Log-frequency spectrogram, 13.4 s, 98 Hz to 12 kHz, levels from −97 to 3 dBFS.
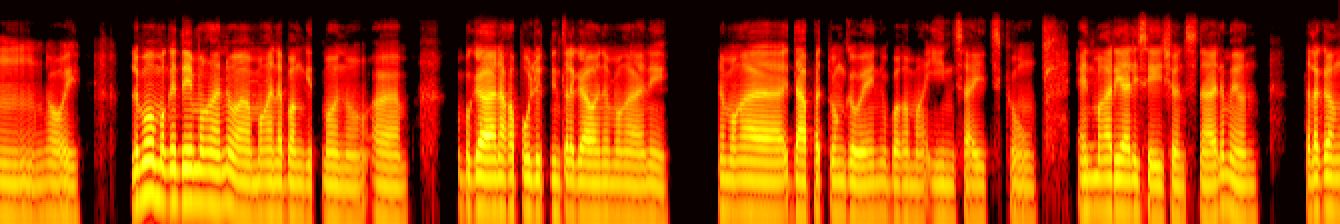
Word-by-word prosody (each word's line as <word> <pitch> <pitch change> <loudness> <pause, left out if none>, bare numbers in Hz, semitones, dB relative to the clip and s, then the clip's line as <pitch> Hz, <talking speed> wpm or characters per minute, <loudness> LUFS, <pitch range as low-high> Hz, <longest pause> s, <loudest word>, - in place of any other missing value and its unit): Mm, 120 -1 -5
okey. 115 -1 -3 0.5
Alam 155 - +3
mo 195 - +9 0.2
maganda 160 0 +2
'yong 160 0 +5
mga 155 -1 +3
ano, 155 - +1
ah, 120 - +3
mga 120 +1 0
nabanggit 120 -1 -2
mo 115 -1 -1
'no, 110 -1 -5
um, 110 -2 -2 0.5
kumbaga 135 0 +6
nakapulot 135 0 +1
din 125 - -3
talaga 125 -1 +2
ako 120 - +3
ng 120 0 -4
mga 115 0 -2 0.2
ano - - -4
eh, 105 - -16 0.5
ng 130 - -3
mga 130 0 0 0.4
dapat 125 +1 +2
kong 125 -1 -4
gawin 120 0 0
kumbaga 115 0 -4
mga 115 0 -6
insights 115 -1 -6
kung 110 -1 -8 0.4
and 130 0 -1
mga 130 0 +2
realizations 120 -4 -1
na 115 0 +2
alam 140 - -3
mo 135 - -2
'yon, 115 0 -3 0.5
talagang 135 +1 +1
120 Hz, 180 wpm, -24 LUFS, 115-130 Hz, 0.5 s, mo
